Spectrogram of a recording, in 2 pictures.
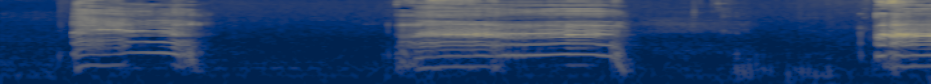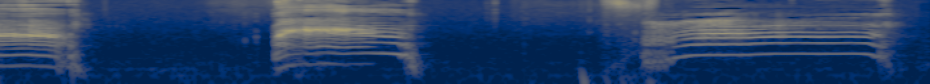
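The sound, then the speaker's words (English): A cat named Duarte meows five times in a row, each call drawn out and plaintive with short pauses between, fairly loud, with no one talking. “All right, and now it's time for Duarte's Corner, where my cat Duarte will give his opinions about this book.”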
